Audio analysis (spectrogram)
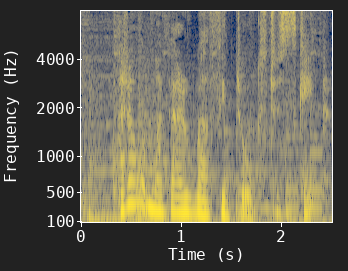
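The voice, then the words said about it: Put-on accent, slipping. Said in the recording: “The accent's really slipping here.”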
